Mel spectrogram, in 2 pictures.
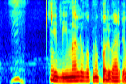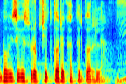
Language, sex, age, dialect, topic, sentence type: Bhojpuri, male, 25-30, Northern, banking, statement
